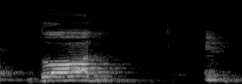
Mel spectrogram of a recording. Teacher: এখানে দদ অনেকে দদও বলে আবার জদও বলে, তো এটাও ঠিক তেমন ভাবে উচ্চারিত হবে দাঁতের মানে জিভের কিনারা মাড়ির দাঁতের সঙ্গে লাগিয়ে উচ্চারিত হবে দদ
